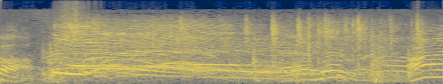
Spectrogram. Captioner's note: all exclaiming in delight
